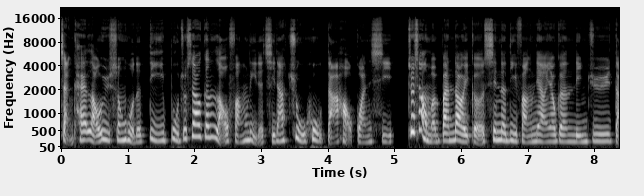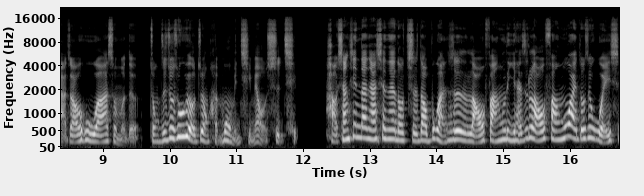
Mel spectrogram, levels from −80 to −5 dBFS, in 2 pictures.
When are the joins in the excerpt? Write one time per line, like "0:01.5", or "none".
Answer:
0:05.1
0:09.6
